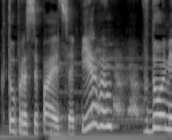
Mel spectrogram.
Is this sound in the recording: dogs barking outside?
yes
